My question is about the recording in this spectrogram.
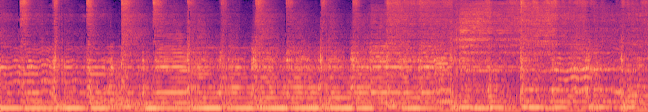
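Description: Live rock band playing an instrumental passage: electric guitar and keyboard over sustained low notes, with a drum kit keeping a steady beat that drops away about two-thirds of the way through.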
